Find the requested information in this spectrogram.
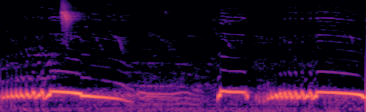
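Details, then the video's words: Repeated coos of a Barbary dove, meant to coax a silent pet dove into calling. Each phrase is a throbbing trill followed by a long descending note, and a short flat tone opens the next phrase. "jika burung putermu tidak bunyi, PANCING PAKAI INI!!!"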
